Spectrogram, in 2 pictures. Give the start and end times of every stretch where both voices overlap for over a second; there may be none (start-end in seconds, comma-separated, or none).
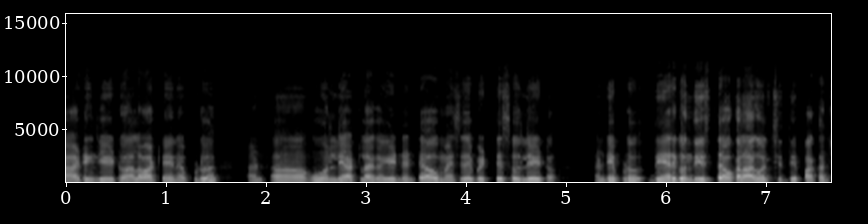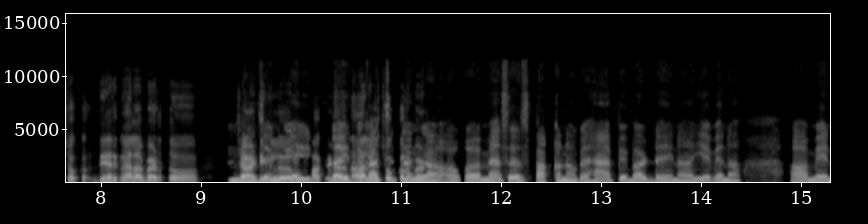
9.4-11.4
